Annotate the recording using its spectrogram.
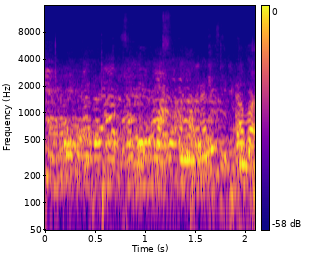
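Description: Several people's voices talking at once, an overlapping chatter with no one voice standing out.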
